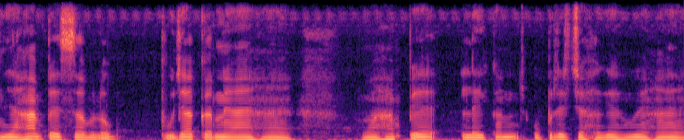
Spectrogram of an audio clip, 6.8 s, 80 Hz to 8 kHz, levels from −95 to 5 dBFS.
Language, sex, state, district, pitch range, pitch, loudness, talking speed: Hindi, male, Jharkhand, Palamu, 130-140 Hz, 135 Hz, -18 LUFS, 105 wpm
